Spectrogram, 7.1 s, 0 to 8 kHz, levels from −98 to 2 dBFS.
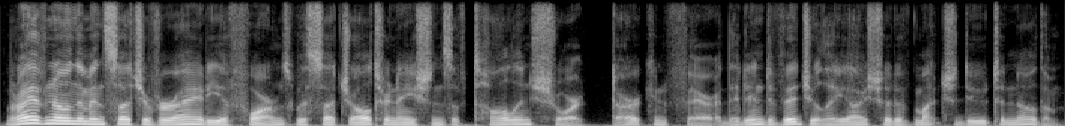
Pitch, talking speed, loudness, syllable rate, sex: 110 Hz, 260 wpm, -19 LUFS, 6.0 syllables/s, male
